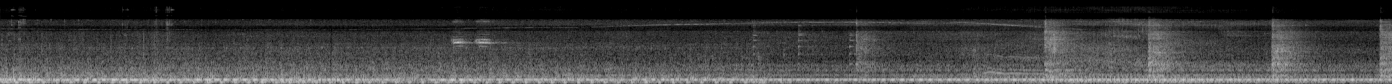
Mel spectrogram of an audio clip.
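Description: A motor vehicle's engine running at a steady pace while driving, a constant pulsing drone. A few short rushes of noise come in the last few seconds.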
